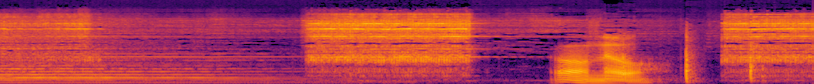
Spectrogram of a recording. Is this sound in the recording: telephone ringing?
yes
